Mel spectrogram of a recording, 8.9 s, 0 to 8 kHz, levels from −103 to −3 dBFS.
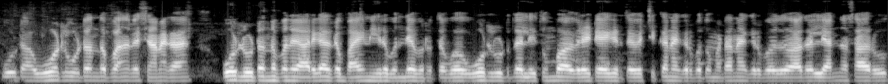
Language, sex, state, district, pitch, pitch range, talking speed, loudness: Kannada, male, Karnataka, Bellary, 130 Hz, 130-140 Hz, 195 wpm, -16 LUFS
